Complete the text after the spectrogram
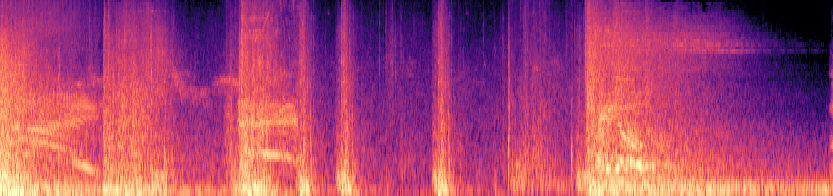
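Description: Punches and kicks in a video game fight land with sharp, heavy thuds.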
